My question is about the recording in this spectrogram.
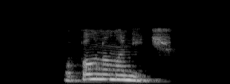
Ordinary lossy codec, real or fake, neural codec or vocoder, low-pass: none; real; none; 5.4 kHz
